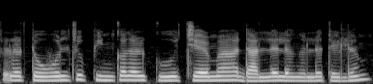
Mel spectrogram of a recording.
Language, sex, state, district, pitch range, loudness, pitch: Wancho, female, Arunachal Pradesh, Longding, 180-195 Hz, -15 LUFS, 185 Hz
